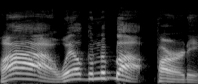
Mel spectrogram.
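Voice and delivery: high, swooping put-on cartoon yokel voice. Suggesting the host adopt a silly voice, a podcaster demonstrates a cartoon yokel voice. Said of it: "Start talking like a cartoon yokel".

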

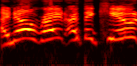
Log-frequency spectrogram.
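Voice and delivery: light, easy calling-out delivery. A player describes their character calling out about the animals, yelling. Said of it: "And I yell".

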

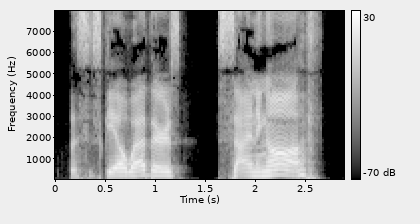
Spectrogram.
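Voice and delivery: ordinary talk

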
